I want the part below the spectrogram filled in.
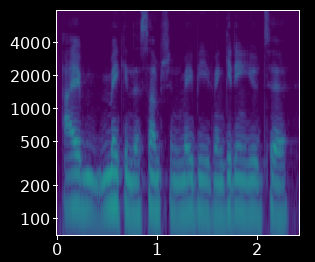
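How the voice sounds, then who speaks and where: A man's voice: on the low side, level tone, fast talker, darkish tone. Laid-back, affirming male podcast host. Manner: laid-back and affirming, slangy, thinks aloud with restarts. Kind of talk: casual interview chat.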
